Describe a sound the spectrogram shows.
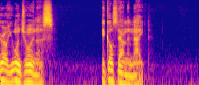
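A young man speaks with urgency, close by.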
